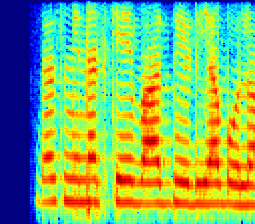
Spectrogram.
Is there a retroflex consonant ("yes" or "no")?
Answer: yes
